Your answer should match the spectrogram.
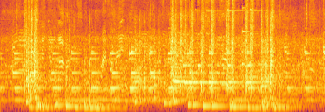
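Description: High school marching band playing its field show: brass over a low bass line that steps down in pitch, with mallet keyboards from the front ensemble and sharp percussion hits about half a second in and several more in the second half.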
